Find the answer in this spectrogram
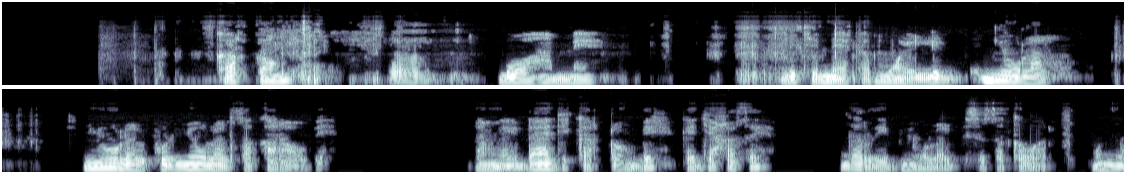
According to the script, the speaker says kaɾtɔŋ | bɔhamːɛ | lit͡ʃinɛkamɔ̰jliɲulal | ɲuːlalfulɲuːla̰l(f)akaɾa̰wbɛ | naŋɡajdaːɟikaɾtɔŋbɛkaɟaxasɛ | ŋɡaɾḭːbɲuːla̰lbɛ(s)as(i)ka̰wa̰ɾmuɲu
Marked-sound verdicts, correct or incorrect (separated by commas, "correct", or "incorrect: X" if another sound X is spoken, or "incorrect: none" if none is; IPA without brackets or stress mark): incorrect: s, correct, incorrect: a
